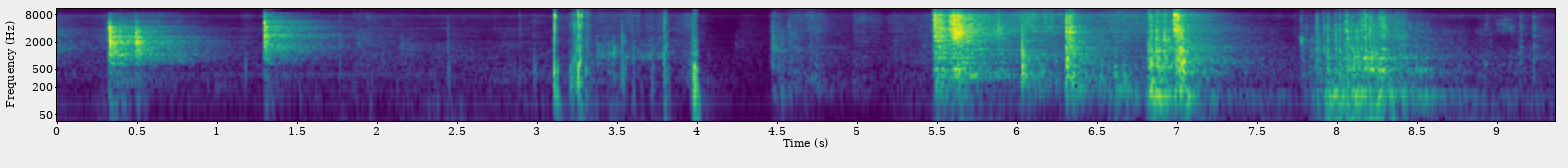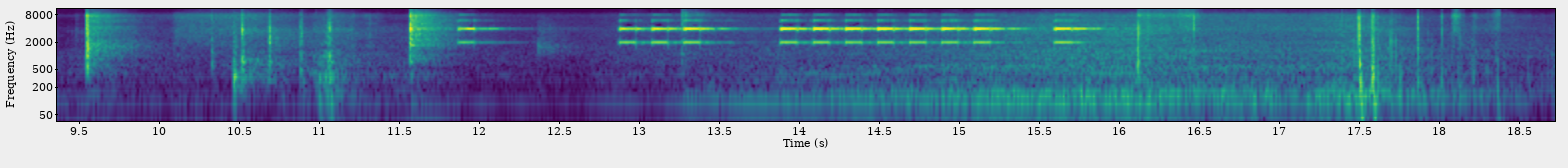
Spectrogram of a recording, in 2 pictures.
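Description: Kitchen handling noises: knocks, clicks and clatter, with bursts of rustling as things are moved about and cupboards are reached into. A little past the middle, a high electronic beep sounds several times in quick succession over a low steady hum.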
